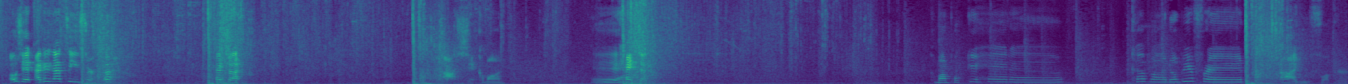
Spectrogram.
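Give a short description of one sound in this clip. A rifle fires loud single shots that boom and echo.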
